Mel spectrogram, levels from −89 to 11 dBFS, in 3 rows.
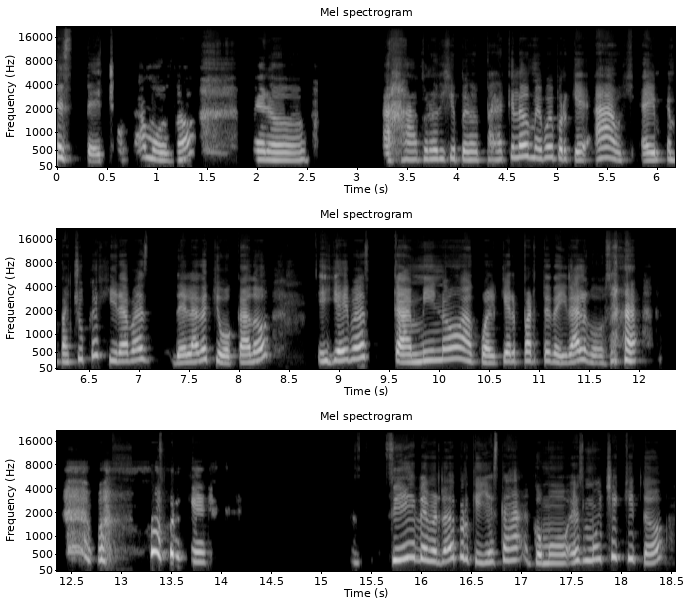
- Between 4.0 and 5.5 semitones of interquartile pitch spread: Yes, average, 4.5 semitones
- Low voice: No, very high, 255 Hz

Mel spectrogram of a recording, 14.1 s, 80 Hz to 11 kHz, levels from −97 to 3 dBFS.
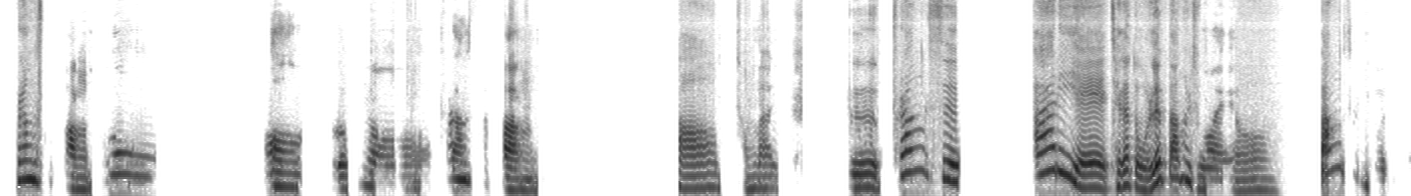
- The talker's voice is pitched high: No, medium, 180 Hz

